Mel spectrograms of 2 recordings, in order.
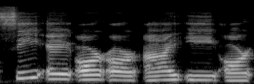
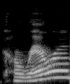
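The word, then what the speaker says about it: Carriere: his name correctly uh it's spelled c a r r i e r e Carrera maybe or Carrier his name is Chip carrier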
